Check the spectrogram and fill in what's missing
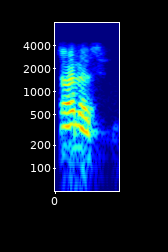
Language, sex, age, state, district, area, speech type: Kashmiri, male, 18-30, Jammu and Kashmir, Kupwara, rural, conversation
